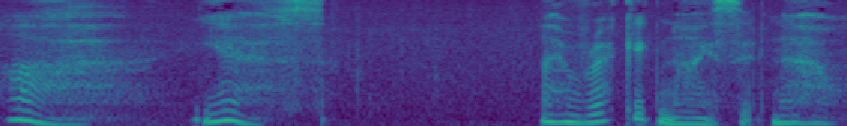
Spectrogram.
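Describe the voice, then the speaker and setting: Seductive, menacing fox-spirit witch, played by a woman, for whispered ASMR: dark, gravelly, husky, slow purring threat. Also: lowish voice, lively intonation, heavily acted, low-quality recording. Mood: intrigued, condescending.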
